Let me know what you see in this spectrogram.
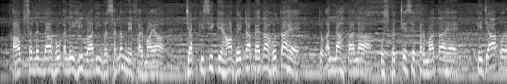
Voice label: Islamic dialogue ringtone

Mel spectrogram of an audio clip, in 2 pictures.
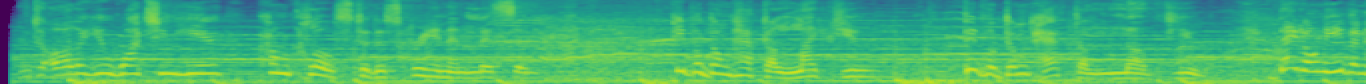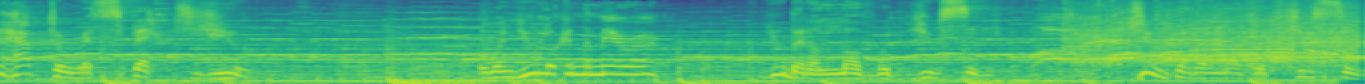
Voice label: dialogue ringtone

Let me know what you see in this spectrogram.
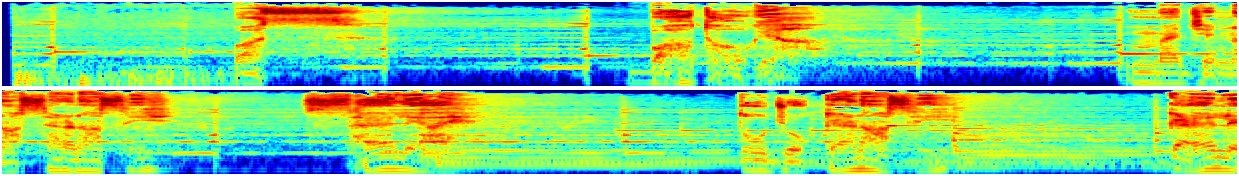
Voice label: Dialogue ringtone

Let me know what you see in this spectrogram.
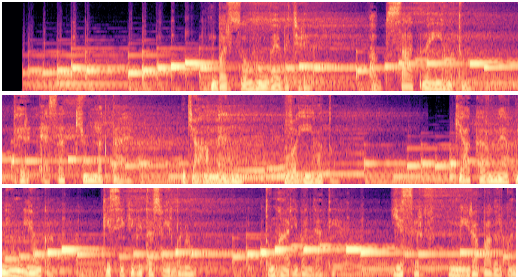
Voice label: Song Dialogue, dialogue ringtone

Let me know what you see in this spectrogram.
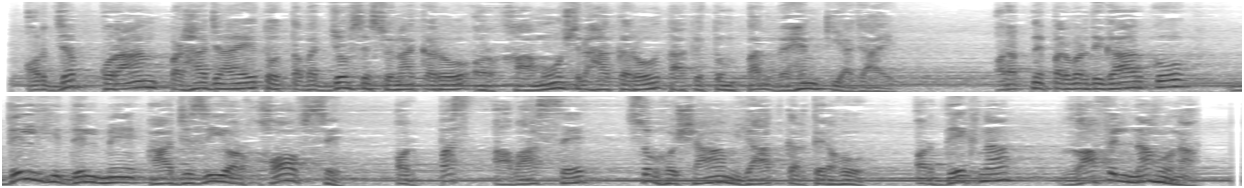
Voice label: Quran translation islamic ringtone

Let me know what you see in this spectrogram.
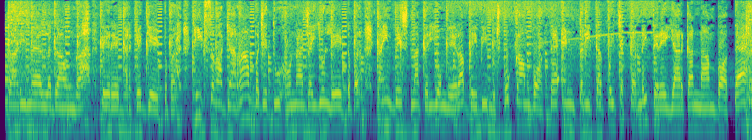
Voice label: hindi rap ringtone

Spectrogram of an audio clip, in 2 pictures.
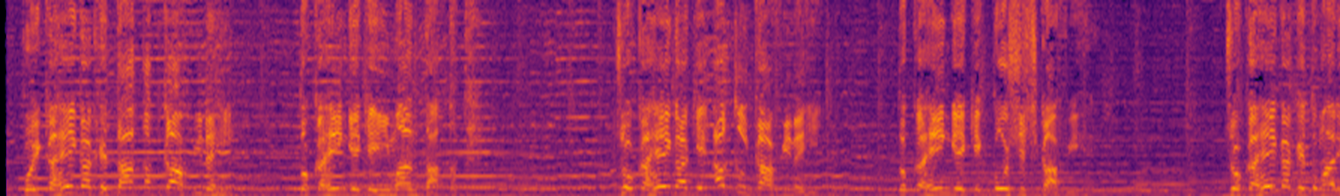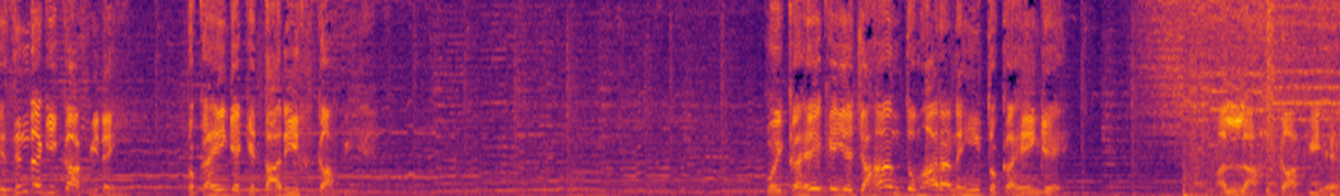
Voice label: islamic dialogue ringtone

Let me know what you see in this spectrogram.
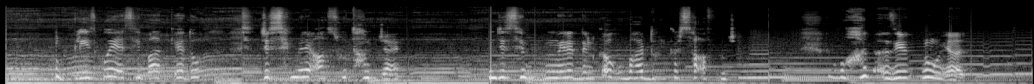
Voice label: dialogue ringtone

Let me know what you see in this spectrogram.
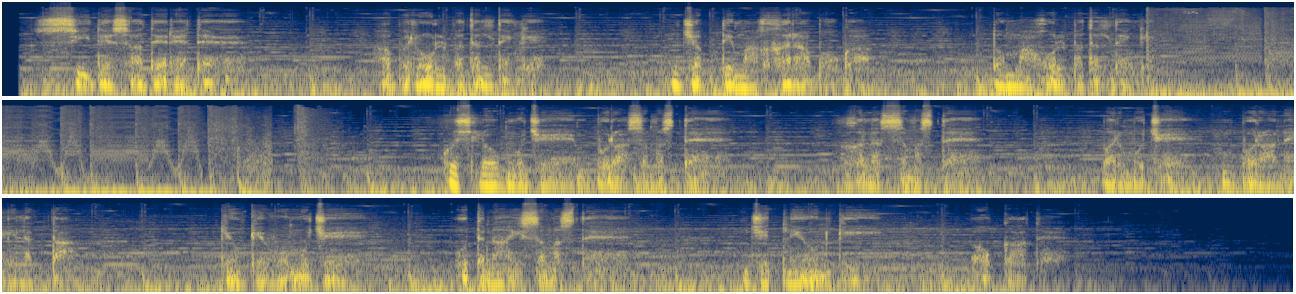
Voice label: dialogue ringtone

